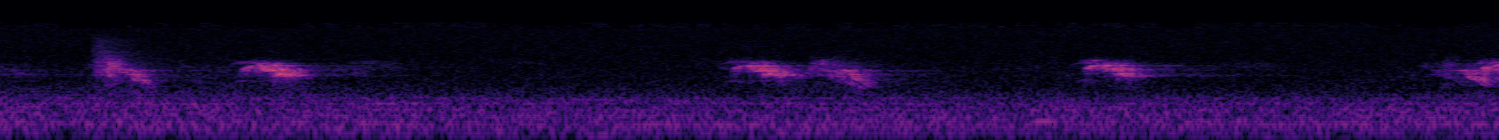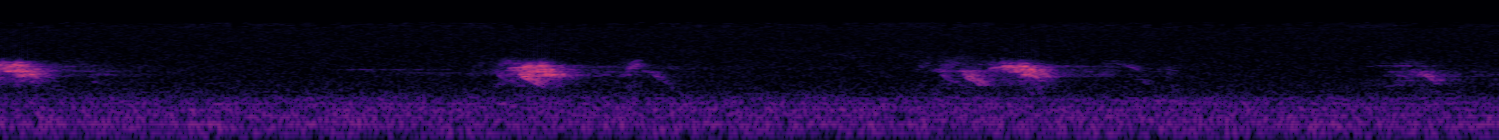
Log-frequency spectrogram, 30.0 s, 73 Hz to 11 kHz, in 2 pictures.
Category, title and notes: Sound effects > Experimental
Quarter Speed Sparrows NR
Sound of sparrows slowed down to 25% speed. Some noise reduction applied in Audacity to remove background aircraft and traffic noise.
animals, Dare2025-05, FX, lo-fi, scary, slow-motion, sound-design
